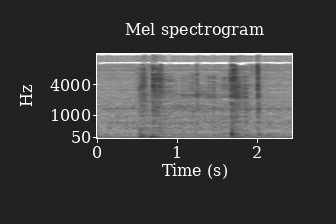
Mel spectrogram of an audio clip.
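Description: Two short scraping, rustling handling noises, about half a second in and again near the end, as the orange cap is worked off a disposable U-100 insulin syringe.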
